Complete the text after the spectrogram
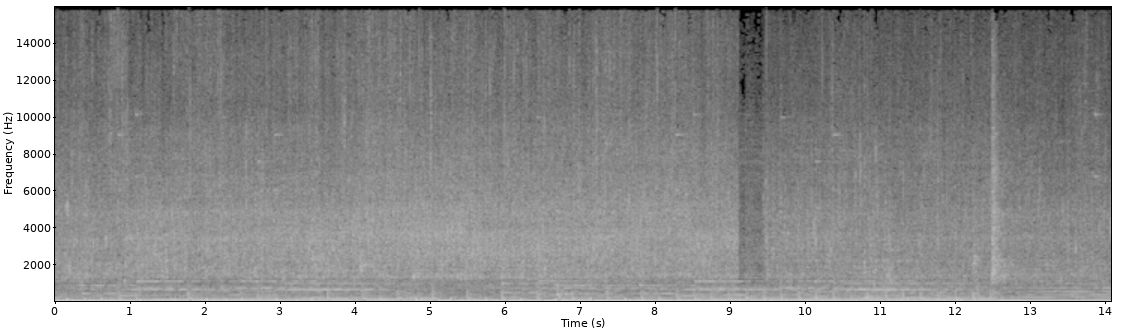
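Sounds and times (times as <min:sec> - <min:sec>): background music: 0:00.0 - 0:14.0
meatballs sizzling in oil: 0:00.0 - 0:14.0.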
